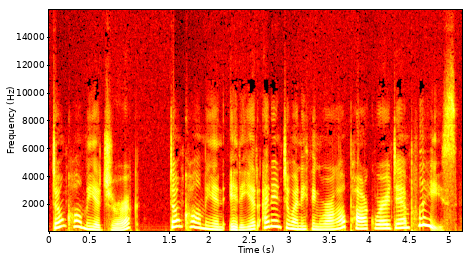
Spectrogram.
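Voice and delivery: defensive mock protest, swooping pitch; rebellious. Host voicing the attacked person's reaction, rebellious and defensive. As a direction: talk back with indignant defiance. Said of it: "you get into this rebellious".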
